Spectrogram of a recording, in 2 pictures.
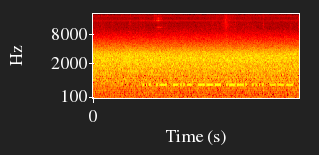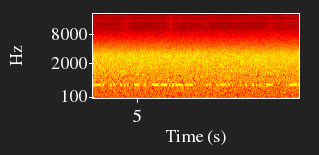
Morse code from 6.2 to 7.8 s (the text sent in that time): IL EST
